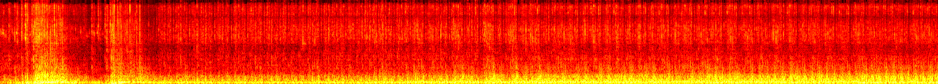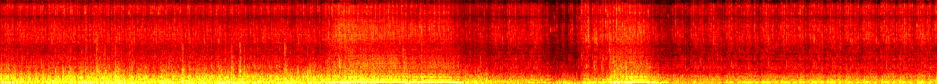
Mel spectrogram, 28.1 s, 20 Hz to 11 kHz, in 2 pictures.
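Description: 1969 Dodge Charger R/T's 440 big-block V8 just started from cold: it blips twice as it catches, then settles into a steady, loud idle, with two short revs of the throttle, a longer one past the middle and a brief one soon after.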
